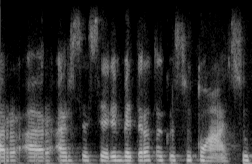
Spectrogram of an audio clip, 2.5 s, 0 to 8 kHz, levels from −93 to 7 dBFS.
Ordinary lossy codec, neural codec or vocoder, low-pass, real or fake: Opus, 32 kbps; none; 7.2 kHz; real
